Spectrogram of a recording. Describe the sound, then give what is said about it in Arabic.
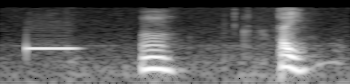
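A telephone call cutting off: one short, steady electronic tone sounds, then two brief bursts of voice follow with quiet gaps between. “عفوا الاتصال القطع”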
